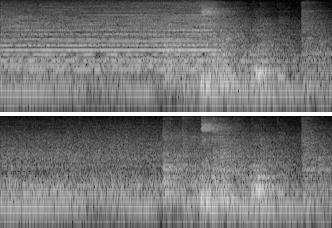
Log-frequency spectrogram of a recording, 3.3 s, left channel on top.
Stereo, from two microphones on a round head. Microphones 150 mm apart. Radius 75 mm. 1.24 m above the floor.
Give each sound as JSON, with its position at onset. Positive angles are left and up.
{"t": 1.6, "sound": "footsteps", "side_deg": -40, "distance_m": 1.8}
